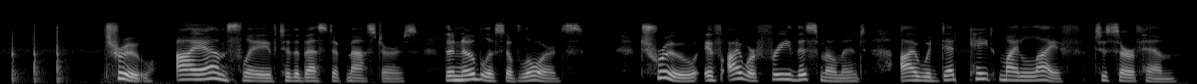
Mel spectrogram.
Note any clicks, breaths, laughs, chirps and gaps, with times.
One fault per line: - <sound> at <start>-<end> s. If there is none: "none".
- thud at 0.1-0.7 s
- dropout at 9.6-9.7 s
